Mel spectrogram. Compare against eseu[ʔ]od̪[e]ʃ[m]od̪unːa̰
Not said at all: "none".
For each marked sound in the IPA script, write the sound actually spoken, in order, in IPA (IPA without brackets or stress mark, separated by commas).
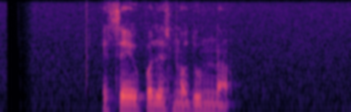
p, e, n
